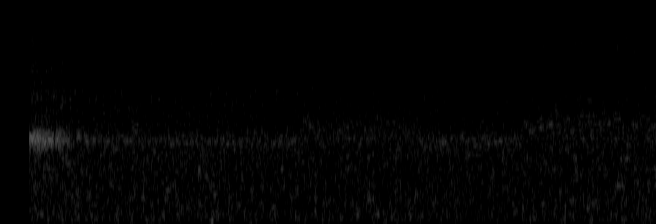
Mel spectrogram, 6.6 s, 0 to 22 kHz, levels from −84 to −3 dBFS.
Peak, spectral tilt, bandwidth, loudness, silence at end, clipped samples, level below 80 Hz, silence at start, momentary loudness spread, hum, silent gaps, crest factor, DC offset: -48 dBFS; -1.5 dB/octave; 11.5 kHz; -65 LUFS; 0 s; under 0.1%; -90 dBFS; 0.3 s; 7 LU; none; none; 18 dB; under 0.1%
